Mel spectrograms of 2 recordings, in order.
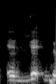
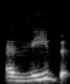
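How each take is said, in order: First: The word has a glottal stop in the middle. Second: The glottal stop becomes a long vowel.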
